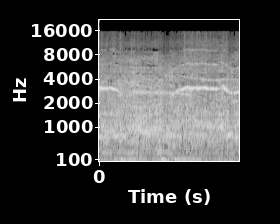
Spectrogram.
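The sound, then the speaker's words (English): Crowd cheering as the first hostages are released by Hamas, a dense mass of shouting and whooping voices that holds steady for about two seconds. “Cheers when the first two hostages were released by Hamas today.”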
